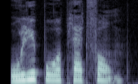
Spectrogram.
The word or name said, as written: olieboreplatform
